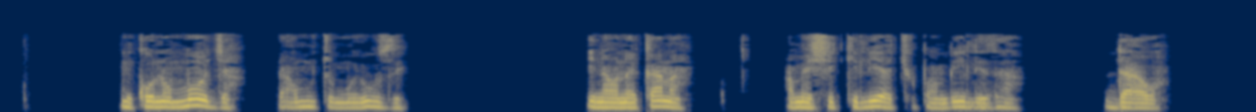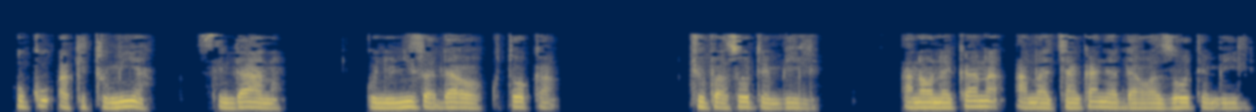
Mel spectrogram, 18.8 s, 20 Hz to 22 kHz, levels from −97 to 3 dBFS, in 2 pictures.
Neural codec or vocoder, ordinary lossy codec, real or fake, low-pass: vocoder, 44.1 kHz, 128 mel bands every 512 samples, BigVGAN v2; MP3, 32 kbps; fake; 7.2 kHz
